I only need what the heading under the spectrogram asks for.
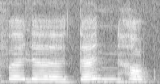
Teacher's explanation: terus baca dengan terang nyata tanpa dengung.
